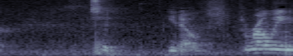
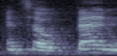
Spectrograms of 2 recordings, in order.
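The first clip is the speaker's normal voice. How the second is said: ordinary talk, nothing marked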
